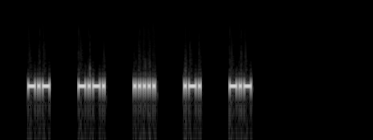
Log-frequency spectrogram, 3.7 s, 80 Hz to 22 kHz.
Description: Morse code, heard as a keyed tone, about 52 wpm, spaced as for 23 wpm, 700 Hz. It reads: KC5RK
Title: USA Call Signs - 4x Character Spacing - 50wpm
